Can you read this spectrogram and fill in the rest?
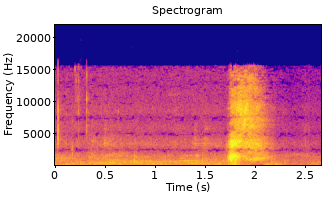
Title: Types of sneezes 2017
